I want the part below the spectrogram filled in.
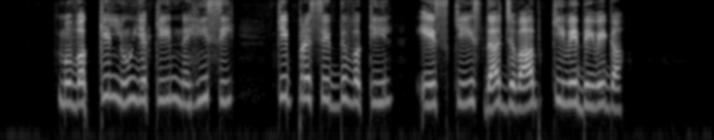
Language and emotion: Punjabi, fearful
